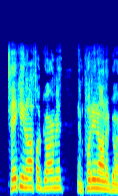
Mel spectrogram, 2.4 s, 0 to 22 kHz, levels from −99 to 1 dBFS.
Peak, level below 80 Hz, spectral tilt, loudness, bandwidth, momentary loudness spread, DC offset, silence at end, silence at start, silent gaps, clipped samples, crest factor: -12 dBFS; -82 dBFS; -6.5 dB/octave; -27 LUFS; 8.6 kHz; 12 LU; under 0.1%; 0 s; 0.15 s; none; under 0.1%; 16 dB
